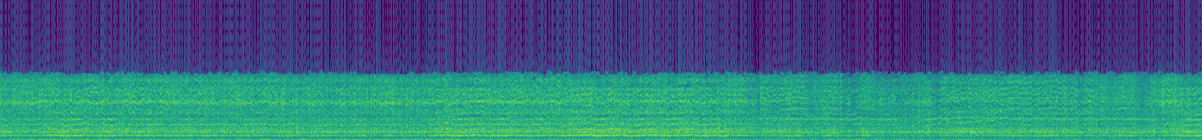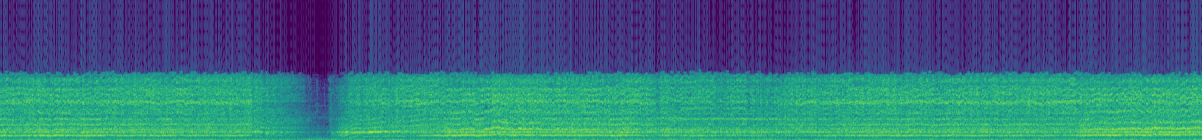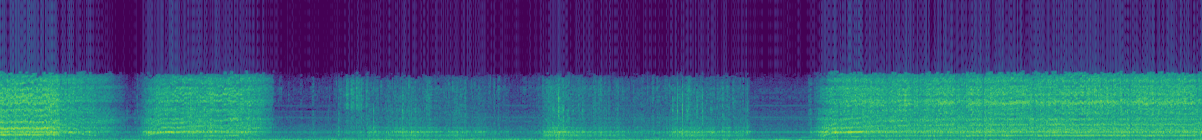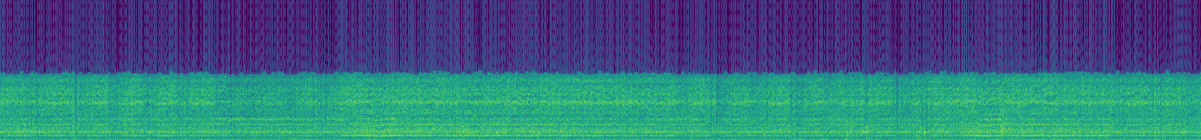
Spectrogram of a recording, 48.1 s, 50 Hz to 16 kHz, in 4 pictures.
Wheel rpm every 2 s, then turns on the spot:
160, 160, 160, 160, 160, 160, 160, 90, 160, 160, 160, 160, 100, 30, 10, 20, 130, 160, 160, 160, 160, 160, 160, 160.
26-30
